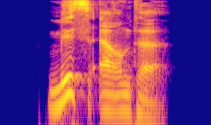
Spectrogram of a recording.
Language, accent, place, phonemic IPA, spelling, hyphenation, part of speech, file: German, Germany, Berlin, /ˈmɪsˌʔɛʁntə/, Missernte, Miss‧ern‧te, noun, De-Missernte.ogg
- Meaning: bad harvest, crop failure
